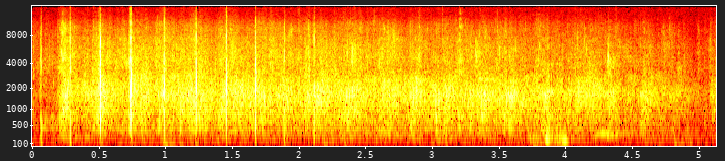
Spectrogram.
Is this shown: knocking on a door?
no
